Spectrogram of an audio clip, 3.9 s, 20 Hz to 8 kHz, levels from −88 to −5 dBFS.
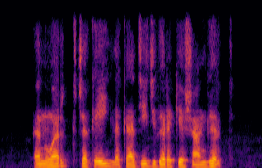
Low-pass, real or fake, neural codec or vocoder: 7.2 kHz; fake; codec, 16 kHz, 4 kbps, FreqCodec, smaller model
